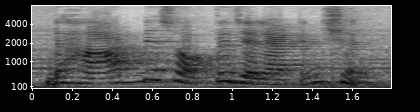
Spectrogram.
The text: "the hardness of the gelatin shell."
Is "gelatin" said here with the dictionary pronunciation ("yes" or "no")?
yes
